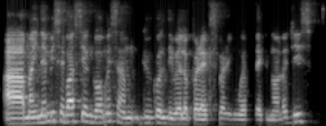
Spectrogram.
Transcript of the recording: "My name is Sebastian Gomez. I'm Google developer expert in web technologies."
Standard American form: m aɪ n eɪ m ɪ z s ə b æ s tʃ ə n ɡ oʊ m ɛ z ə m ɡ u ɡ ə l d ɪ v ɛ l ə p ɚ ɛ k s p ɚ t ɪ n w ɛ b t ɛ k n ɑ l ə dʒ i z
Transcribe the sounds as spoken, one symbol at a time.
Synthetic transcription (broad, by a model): m aɪ n eɪ m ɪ s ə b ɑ s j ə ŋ ɡ oʊ m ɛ s ə m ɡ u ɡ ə l d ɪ b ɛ l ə p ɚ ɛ k s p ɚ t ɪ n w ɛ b t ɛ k n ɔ l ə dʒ i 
